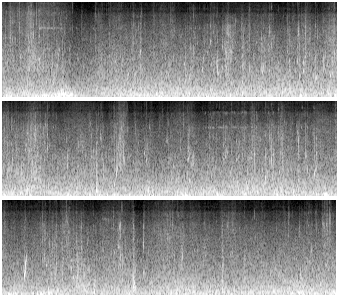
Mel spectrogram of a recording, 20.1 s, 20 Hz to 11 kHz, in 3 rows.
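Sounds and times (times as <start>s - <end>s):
water splashes and slaps: 0.0s - 20.0s
wind buffeting microphone: 0.0s - 20.0s.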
